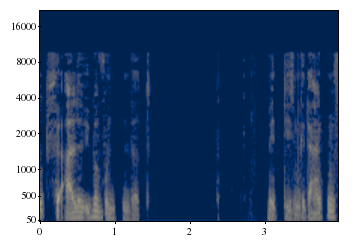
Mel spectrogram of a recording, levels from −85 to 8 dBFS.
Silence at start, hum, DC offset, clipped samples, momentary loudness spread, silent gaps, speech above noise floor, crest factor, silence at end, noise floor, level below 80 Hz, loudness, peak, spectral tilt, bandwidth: 0 s; none; under 0.1%; under 0.1%; 14 LU; none; 49 dB; 24 dB; 0 s; -83 dBFS; -60 dBFS; -35 LUFS; -12 dBFS; -4.5 dB/octave; 10 kHz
